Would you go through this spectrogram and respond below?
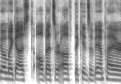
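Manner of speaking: plain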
